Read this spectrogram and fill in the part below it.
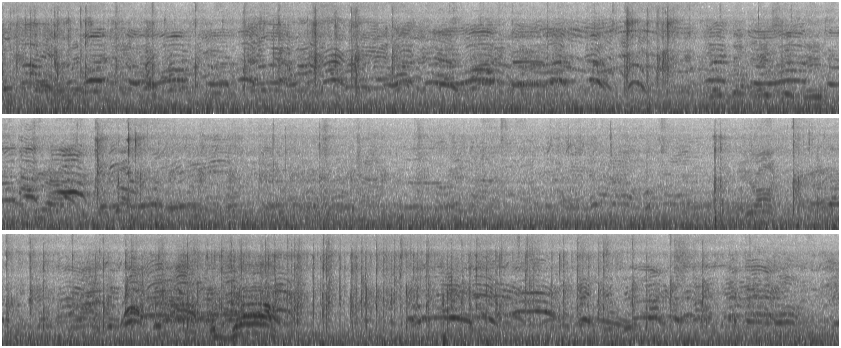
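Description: Distant players call out faintly across an open field outdoors.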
